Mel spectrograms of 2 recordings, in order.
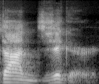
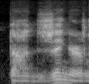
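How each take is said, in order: First: The second part sounds like 'ziger', without an n. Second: The second part sounds like 'zinger', with an n. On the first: The speaker calls it right. "It's Don Ziger, actually, I believe" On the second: The speaker calls it wrong. "I don't think it's uh, uh, uh, Don Zinger"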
